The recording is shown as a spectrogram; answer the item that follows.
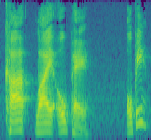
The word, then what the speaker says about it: Calliope: It is pronounced ka liop opi. Kaopi.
